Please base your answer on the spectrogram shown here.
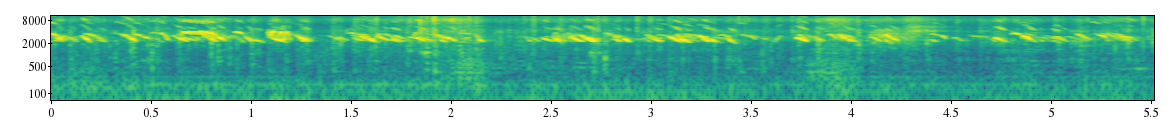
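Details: Chickens chirping, a murgi hen with colour chicks: dense, continuous high peeps, each a quick falling slur, in rapid overlapping runs almost without pause, with a faint rustle in the background.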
